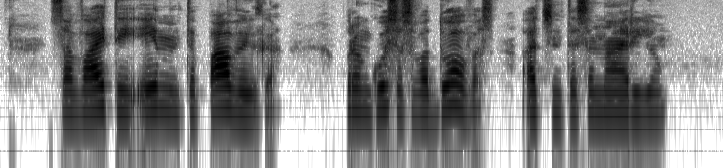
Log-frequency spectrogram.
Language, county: Lithuanian, Vilnius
